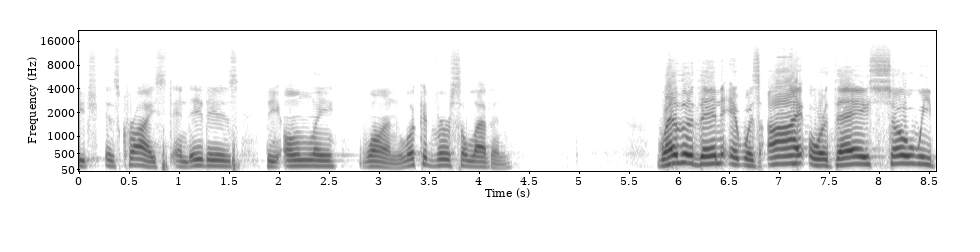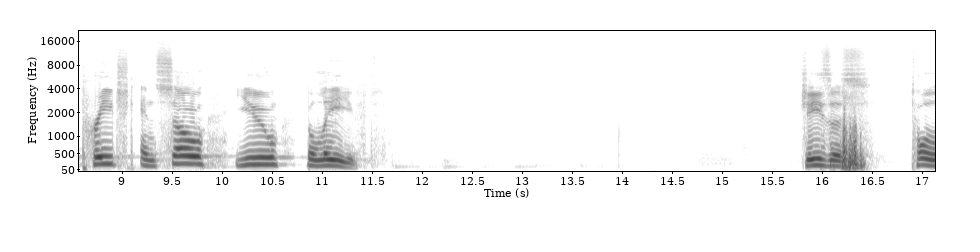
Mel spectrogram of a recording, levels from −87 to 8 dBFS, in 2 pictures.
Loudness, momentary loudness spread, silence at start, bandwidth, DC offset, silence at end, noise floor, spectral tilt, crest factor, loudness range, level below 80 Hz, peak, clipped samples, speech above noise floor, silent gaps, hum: -27 LUFS; 14 LU; 0 s; 11.5 kHz; under 0.1%; 0 s; -85 dBFS; -7.5 dB/octave; 18 dB; 10 LU; -68 dBFS; -12 dBFS; under 0.1%; 58 dB; none; none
